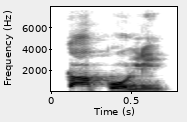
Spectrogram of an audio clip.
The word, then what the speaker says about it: কাকলি: আমরা একটি উদাহরণ দিয়ে দেখছি, কাকলি। কাকলি এই শব্দটিতে আমরা খেয়াল করছি মধ্য ক ধ্বনিটির সাথে অকার রয়েছে, অর্থাৎ নিয়ম অনুযায়ী এই অকারটি ও রূপে উচ্চারণ হবে।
